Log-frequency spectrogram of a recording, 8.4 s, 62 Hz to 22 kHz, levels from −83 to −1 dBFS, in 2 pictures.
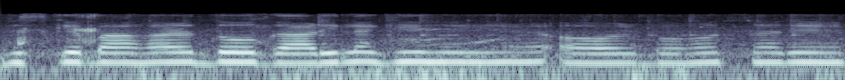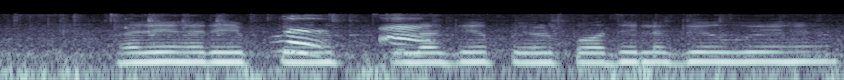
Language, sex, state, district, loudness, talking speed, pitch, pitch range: Hindi, female, Bihar, West Champaran, -17 LUFS, 135 wpm, 235 Hz, 230-240 Hz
